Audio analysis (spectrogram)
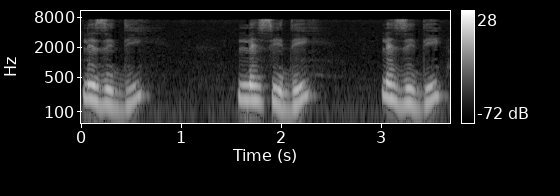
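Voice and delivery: les idées with the S linked into idées; French liaison. Shown as a demonstration. Teacher drilling French plural for learners, linked pronunciation. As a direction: join les and idées like one word. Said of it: "you say".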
